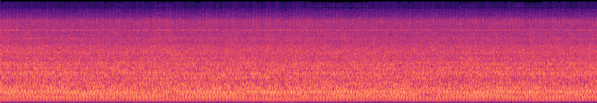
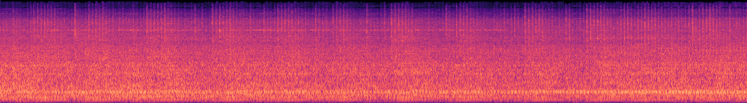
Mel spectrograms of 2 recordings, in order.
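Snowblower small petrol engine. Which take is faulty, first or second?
second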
